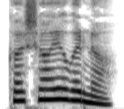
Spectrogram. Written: ಕಷಾಯವರ್ಣ

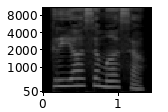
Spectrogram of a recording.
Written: ಕ್ರಿಯಾಸಮಾಸ

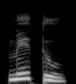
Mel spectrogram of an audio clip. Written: ಮೇದು

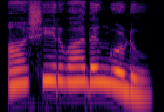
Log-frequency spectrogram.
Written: ಆಶೀರ್ವಾದಂಗೊಡು

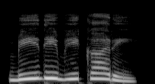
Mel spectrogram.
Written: ಬಿತ್ತಿ

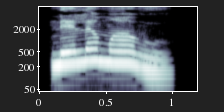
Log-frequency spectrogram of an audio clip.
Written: ನೆಲಮಾವು

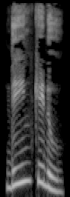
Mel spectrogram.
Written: ಧಿಂಕಿಡು

